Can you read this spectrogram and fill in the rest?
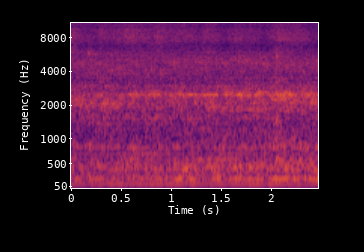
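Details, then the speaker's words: Baymak combi boiler running in hot-water-only mode with a loud helicopter-like noise: constant hum with steady whirring tones, unchanged through the run; no fault code shown, cause not clear. "Baybağımız kombimize aşırı derece ses geliyor. Şöyle gösterelim. Sadece sıcak su yapıyor. Helikopter sesi gibi ses geliyor maşallah."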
